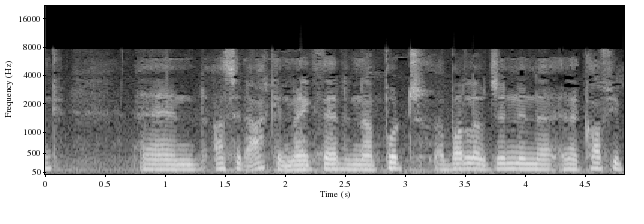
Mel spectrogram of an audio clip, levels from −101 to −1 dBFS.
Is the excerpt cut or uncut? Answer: uncut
